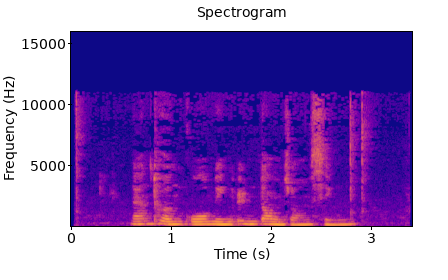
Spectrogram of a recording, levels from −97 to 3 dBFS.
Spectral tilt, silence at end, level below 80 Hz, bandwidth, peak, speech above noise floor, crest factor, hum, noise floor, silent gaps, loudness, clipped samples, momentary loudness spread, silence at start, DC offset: -6 dB/octave; 0.45 s; -66 dBFS; 11.5 kHz; -12 dBFS; 34 dB; 14 dB; none; -58 dBFS; none; -25 LUFS; under 0.1%; 12 LU; 0.05 s; under 0.1%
